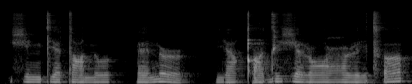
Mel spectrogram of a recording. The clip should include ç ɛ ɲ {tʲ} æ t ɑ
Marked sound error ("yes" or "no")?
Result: no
